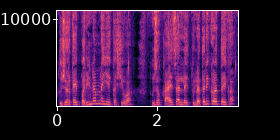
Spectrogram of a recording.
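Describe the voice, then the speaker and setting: A woman's voice: high voice, fast talker, dark tone, lightly acted. A woman voicing a hot-tempered young man who scolds his friend in exasperation. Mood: annoyed. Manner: agitated, scolding.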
